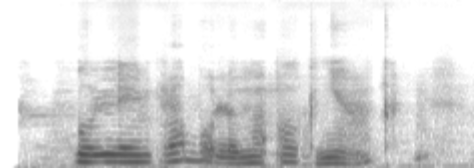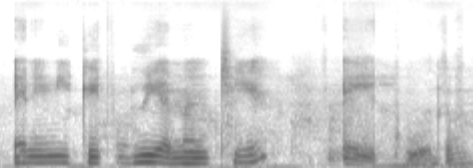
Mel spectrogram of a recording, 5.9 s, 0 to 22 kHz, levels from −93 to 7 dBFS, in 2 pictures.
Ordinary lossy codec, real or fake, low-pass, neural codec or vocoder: none; fake; none; codec, 44.1 kHz, 2.6 kbps, DAC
